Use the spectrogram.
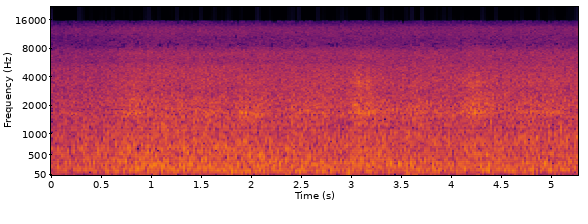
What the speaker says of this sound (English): It's the second waterfall,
